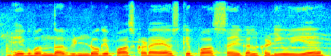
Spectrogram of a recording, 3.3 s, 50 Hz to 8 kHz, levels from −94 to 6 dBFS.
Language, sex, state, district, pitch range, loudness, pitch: Hindi, male, Uttar Pradesh, Shamli, 135-150 Hz, -13 LUFS, 140 Hz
